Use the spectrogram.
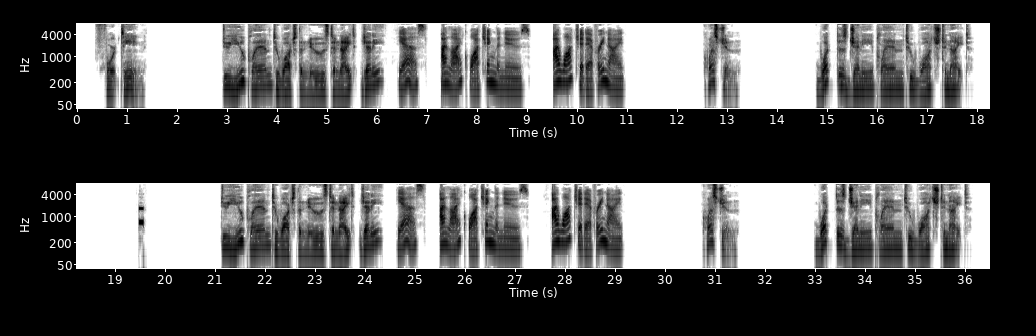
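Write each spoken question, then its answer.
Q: What does Jenny plan to watch tonight?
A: The news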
